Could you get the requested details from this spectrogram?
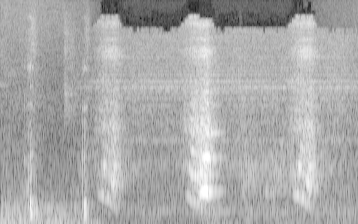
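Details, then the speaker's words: Child with breathing difficulty making three harsh, noisy breaths with a rough, slightly tonal edge: stridor, a sign of a narrowed airway needing urgent medical care. "your child might make this noise if she's having breathing difficulties this is called strid all"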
